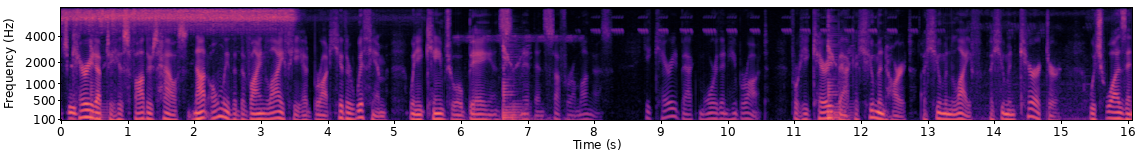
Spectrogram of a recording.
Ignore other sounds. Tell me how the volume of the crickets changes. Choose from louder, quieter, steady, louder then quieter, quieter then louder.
quieter.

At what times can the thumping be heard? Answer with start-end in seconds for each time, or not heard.
0.4-0.8, 6.6-7.0, 11.5-11.9.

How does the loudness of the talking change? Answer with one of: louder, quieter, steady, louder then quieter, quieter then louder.
quieter then louder.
